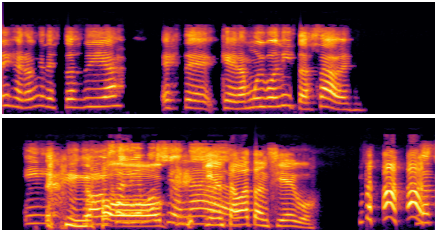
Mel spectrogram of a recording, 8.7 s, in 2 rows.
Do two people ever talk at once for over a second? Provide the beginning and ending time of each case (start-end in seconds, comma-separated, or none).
5.0-6.7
